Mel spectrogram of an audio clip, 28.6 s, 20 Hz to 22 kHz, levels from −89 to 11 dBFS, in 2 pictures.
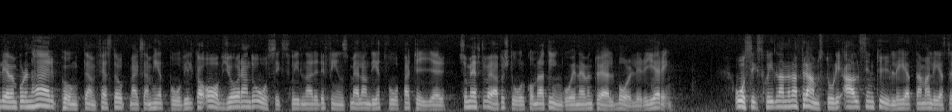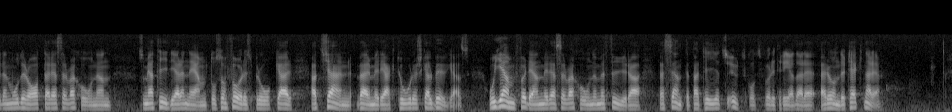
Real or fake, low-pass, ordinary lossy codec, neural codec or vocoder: real; 7.2 kHz; none; none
